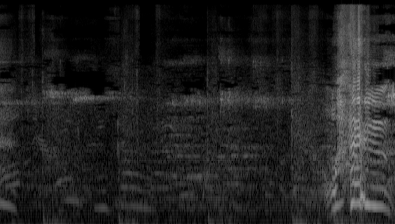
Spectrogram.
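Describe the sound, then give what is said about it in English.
A basketball dribbled down the court during a game, with regular rhythmic bounces thumping under a commentator's voice, followed by a louder burst near the end. “One taking the ball down the court.”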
